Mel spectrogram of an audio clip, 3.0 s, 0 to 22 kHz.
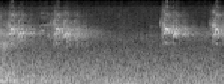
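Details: Forest birdsong heard as short, very high chirping bursts in four separated clusters, at about 0.2, 0.8, 2.2 and 2.9 seconds, with quiet hissy gaps between them.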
